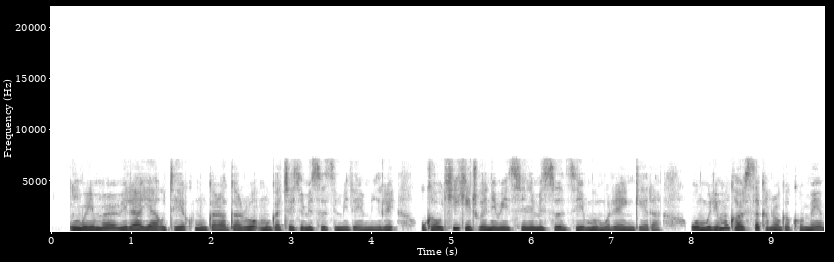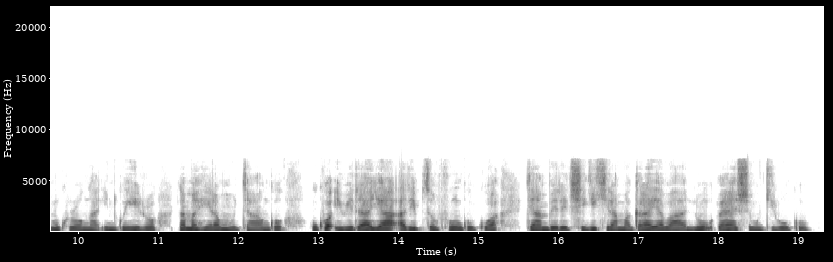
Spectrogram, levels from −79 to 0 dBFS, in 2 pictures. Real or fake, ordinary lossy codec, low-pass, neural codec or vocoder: fake; AAC, 48 kbps; 7.2 kHz; codec, 16 kHz, 4.8 kbps, FACodec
